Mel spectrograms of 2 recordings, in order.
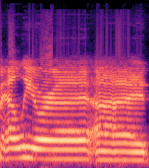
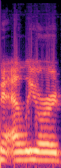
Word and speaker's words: Eleora: Hi, I'm Eliora. That is spelled Eleora. I know it's complicated, but online, Eliora draws everywhere.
